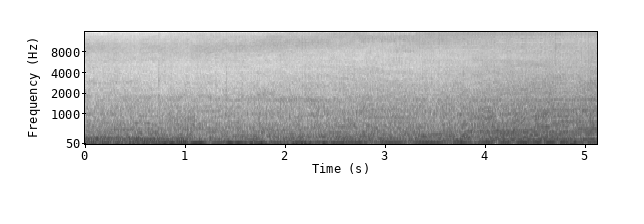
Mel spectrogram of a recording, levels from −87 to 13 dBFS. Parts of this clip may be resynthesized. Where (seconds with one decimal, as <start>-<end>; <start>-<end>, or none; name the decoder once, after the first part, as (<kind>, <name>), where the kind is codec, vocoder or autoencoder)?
0.0-2.8 (codec, SNAC); 3.3-5.1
